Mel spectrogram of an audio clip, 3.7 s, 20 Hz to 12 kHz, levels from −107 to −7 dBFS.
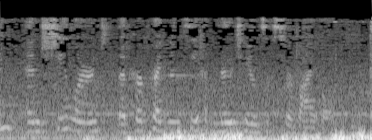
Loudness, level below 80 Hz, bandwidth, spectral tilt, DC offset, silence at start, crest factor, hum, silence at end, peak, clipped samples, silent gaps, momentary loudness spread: -25 LUFS; -24 dBFS; 7.8 kHz; -6 dB/octave; under 0.1%; 0 s; 16 dB; none; 0 s; -6 dBFS; under 0.1%; none; 13 LU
